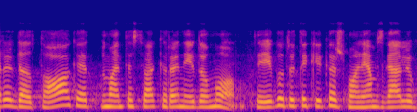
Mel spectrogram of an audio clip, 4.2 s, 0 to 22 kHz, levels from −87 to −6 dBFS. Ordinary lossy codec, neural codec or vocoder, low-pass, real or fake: Opus, 32 kbps; codec, 16 kHz, 4 kbps, FunCodec, trained on Chinese and English, 50 frames a second; 7.2 kHz; fake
